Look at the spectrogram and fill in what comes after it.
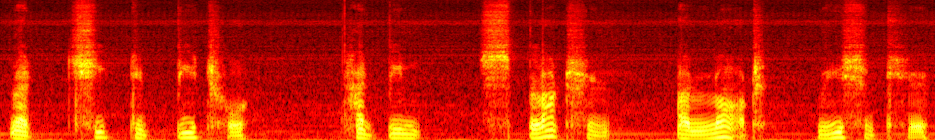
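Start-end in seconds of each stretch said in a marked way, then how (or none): none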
